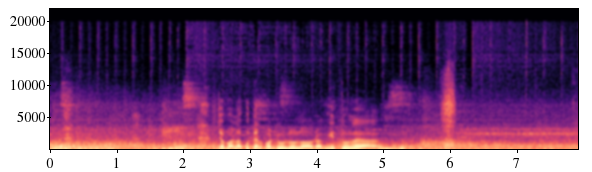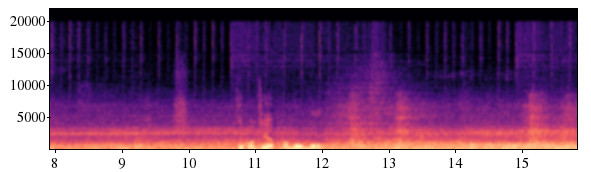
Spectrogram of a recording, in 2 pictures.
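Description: Steady rumbling of a moving train carriage, with a continuous low hum under two people talking in short exchanges.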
